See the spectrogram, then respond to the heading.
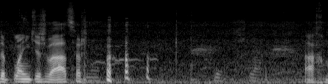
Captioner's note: sarcastic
